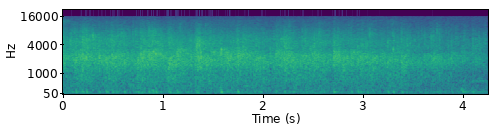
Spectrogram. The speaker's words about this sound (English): Clap your hands if you're thankful for that.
